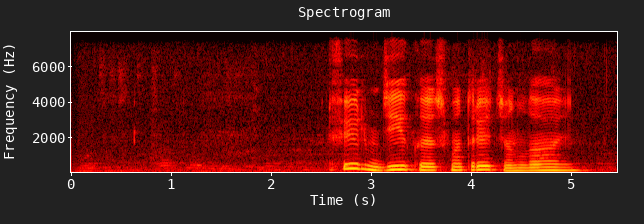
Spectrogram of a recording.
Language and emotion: Russian, sad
